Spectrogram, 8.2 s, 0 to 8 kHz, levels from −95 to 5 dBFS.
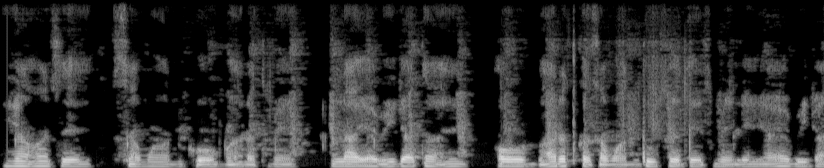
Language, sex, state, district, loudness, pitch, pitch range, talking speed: Hindi, male, Uttar Pradesh, Hamirpur, -19 LUFS, 105 Hz, 100-110 Hz, 160 wpm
